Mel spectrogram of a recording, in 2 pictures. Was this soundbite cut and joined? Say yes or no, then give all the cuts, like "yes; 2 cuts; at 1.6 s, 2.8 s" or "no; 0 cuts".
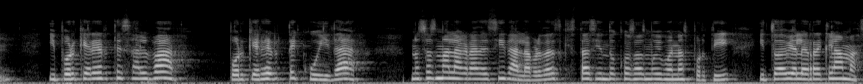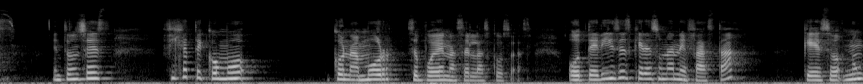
no; 0 cuts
